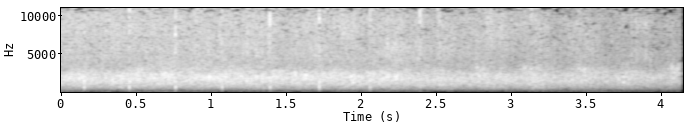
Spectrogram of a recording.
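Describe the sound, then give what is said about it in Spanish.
Sustained applause for a parish and its priest, a dense, even wash of many hands clapping at steady loudness throughout, with no voices over it. “Así que un aplauso a esta parroquia y a su párroco también y a todos los que hemos tenido el privilegio de estar aquí.”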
